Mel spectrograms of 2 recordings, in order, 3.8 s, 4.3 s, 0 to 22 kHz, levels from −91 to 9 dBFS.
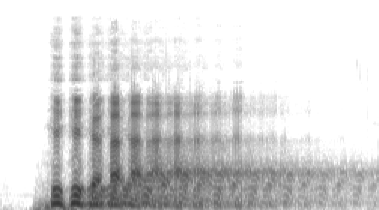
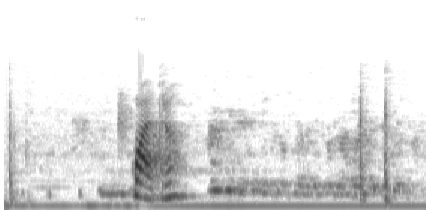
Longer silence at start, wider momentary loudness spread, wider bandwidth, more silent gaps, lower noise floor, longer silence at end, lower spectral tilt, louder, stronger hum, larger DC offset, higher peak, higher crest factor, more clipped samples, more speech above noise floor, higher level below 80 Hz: first, 0.35 s vs 0.05 s; second, 22 LU vs 27 LU; first, 10 kHz vs 6 kHz; neither; about the same, -51 dBFS vs -48 dBFS; first, 0.7 s vs 0.2 s; about the same, -7.5 dB/octave vs -8 dB/octave; about the same, -22 LUFS vs -20 LUFS; neither; neither; second, -6 dBFS vs -2 dBFS; second, 18 dB vs 24 dB; neither; about the same, 30 dB vs 29 dB; first, -46 dBFS vs -64 dBFS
